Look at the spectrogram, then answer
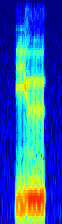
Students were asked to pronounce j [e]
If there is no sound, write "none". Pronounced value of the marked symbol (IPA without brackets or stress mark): ɨ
